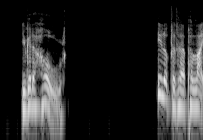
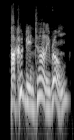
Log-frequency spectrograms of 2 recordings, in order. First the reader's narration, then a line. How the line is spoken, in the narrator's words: he said quickly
